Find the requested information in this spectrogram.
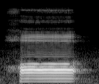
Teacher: خا کو ادنی حلق سے ادا کریں اور پر کر کے پڑھیں، کیونکہ یہ حروف مستعلیہ میں سے ہیں اور حروف مستعلیہ کو پر پڑھا جاتا ہے، لہذا خا کو پر کر کے پڑھیں۔ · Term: حرف خ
